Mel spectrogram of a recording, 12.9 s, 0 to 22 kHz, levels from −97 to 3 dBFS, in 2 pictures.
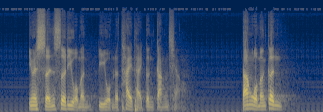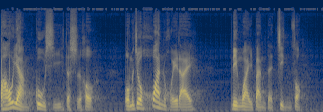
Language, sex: Chinese, male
